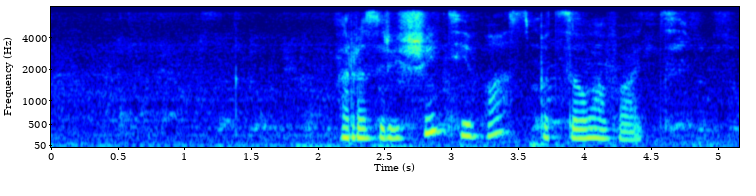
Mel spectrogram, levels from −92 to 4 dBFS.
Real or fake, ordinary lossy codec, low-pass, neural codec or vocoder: real; none; 7.2 kHz; none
